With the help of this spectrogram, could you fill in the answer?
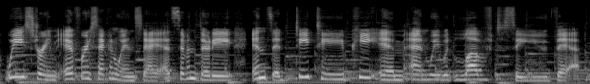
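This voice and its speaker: A woman's voice: fairly high pitch, lively intonation, brisk, music in the background. A woman with a New Zealand accent, game master and podcast host, narrating and addressing listeners. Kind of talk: game narration and scripted-casual show sign-off.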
